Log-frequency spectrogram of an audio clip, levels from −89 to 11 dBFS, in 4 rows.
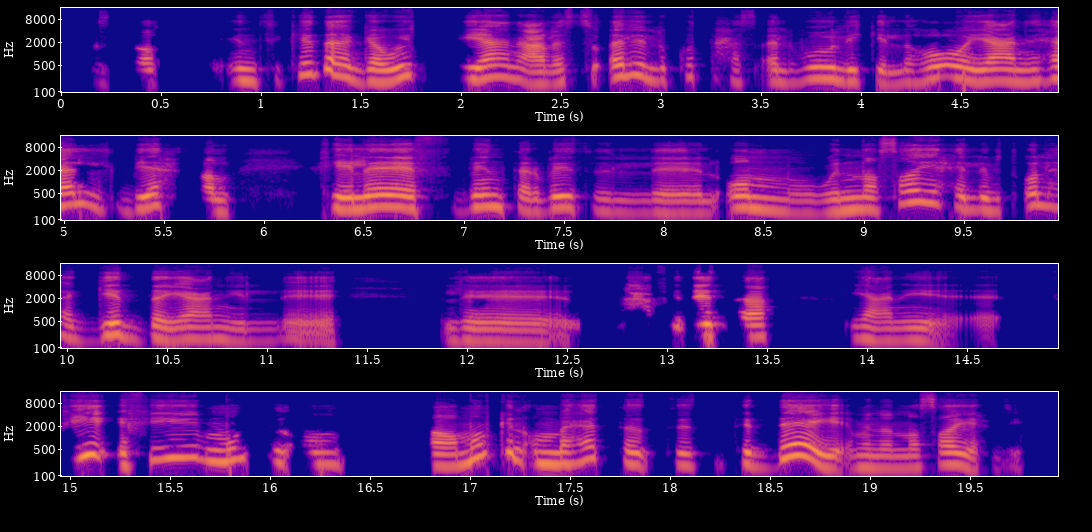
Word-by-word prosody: بالضبط. 185 0 -9 0.3
أنتِ 195 -1 -4
كده 280 -2 +2
جاوبتِ 205 +4 +1 0.2
يعني 225 +1 +3
على 165 +1 +3
السؤال 245 +8 -1
اللي 205 -5 -4
كنت 250 +3 -18
هاسأله 185 +4 -2
لِك، 190 -2 -4
اللي 170 +2 -7
هو 230 +6 +2
يعني 195 -1 +2
هل 235 0 +2
بيحصل 180 -3 -1 0.5
خِلاف 205 +1 +5
بين 220 +4 -1
تربية 205 +2 +1
ال 165 -2 -13
الأم 165 +5 -1
والنصايح 190 - -2
اللي 190 -2 -2
بتقولها 225 +5 -5
الجِدّة 185 +1 +1
يعني 175 -1 -2
ال 150 0 -9 0.5
ل - - -14 0.8
لحفيدتها؟ 360 - +2 0.4
يعني 165 -2 -6 0.5
في 335 - +3
في 295 +8 -1
ممكن 245 -1 -2 0.2
م 205 0 -6 0.5
آه. 185 -1 +5
ممكن 300 - +1
أمهات 220 +7 0
تت 205 -2 -1
تت 195 -1 -5 0.2
تتضايق 205 - +6
من 170 -1 -6
النصايح 165 +5 -2
دي. - - -28
200 Hz, 130 wpm, -25 LUFS, 175-235 Hz, 0.8 s, تتضايق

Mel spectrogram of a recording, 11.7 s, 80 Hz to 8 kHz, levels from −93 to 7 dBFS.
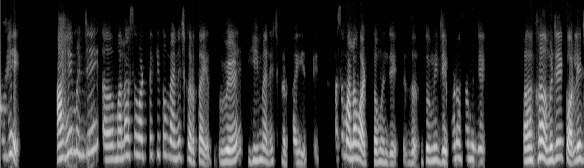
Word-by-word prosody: आहे. 310 - +2 0.8
आहे 265 +9 +5
म्हणजे 355 0 -2 0.2
अ, - - -3 0.2
मला 245 +5 +1
असं 310 +2 -6
वाटतं, 300 0 -2
की 320 - -8
तो 320 - -5
मॅनेज 270 0 -2
करता 200 -4 +1
येतं. 185 - -5
वेळही 205 +1 +2
मॅनेज 200 -3 -3 0.2
करता 180 0 -4
येते. 180 -2 -10 0.4
असं 325 - -11
मला 260 -2 +5
वाटतं 185 -4 +1
म्हणजे 180 -3 -4 0.3
ज - - -3 0.3
तुम्ही 215 +1 +2
जे 195 +1 +3
पण 245 - -4
असं 255 -1 -4
म्हणजे 410 - -2 0.8
अ, 205 - +2 0.2
हां, 275 -5 +7
म्हणजे 235 +5 +3
कॉलेज 230 +7 +5
245 Hz, 155 wpm, -21 LUFS, 200-290 Hz, 0.8 s, हां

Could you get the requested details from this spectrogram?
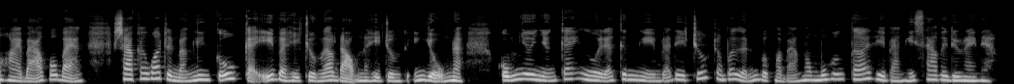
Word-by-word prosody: hoài 185 -6 0
bão 145 +4 -1
của 220 +2 0
bạn? 165 -5 -1 0.3
Sau 240 -1 +3
cái 260 +1 -1
quá 270 +1 +2
trình 210 -7 +2
bạn 155 +2 -1
nghiên 215 +2 +3
cứu 245 +6 +1
kỹ 205 - +1
về 200 - +3
thị 170 - 0
trường 170 -3 0
lao 190 +3 +2
động 170 0 +1
nè, 170 - +2
thị 165 - +1
trường 165 -4 -1
tuyển 195 +2 +1
dụng 175 -2 +4
nè, 180 -3 +4 0.3
cũng 190 +3 +3
như 245 0 +3
những 190 -5 +1
cái 250 +4 -4
người 200 -9 +1
đã 160 - -1
kinh 225 -3 +1
nghiệm 160 -5 -2
đã 155 +1 -5
đi 220 +2 -1
trước 285 +4 -3
trong 230 -6 -3
cái 235 - -2
lĩnh 195 0 -1
vực 180 -2 -4
mà 160 - -3
bạn 150 +4 -6
mong 200 0 +1
muốn 220 +2 +1
hướng 240 0 -3
tới. 235 +3 -2
Thì 210 - +2
bạn 165 -2 -4
nghĩ 175 +2 -1
sao 215 +2 -3
về 200 -2 0
điều 185 -1 +2
này 175 -1 +3
nè? 170 -3 -4
195 Hz, 310 wpm, -21 LUFS, 170-225 Hz, 0.3 s, dụng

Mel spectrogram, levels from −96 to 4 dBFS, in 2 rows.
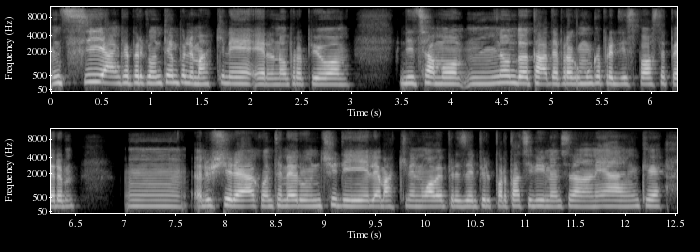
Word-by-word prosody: mhmm, 240 - -1
sì, 275 +3 0
anche 240 -1 +4
perché 240 0 +1
un 235 +1 0
tempo 250 0 0
le 225 - +1
macchine 220 0 +1
erano 200 -1 0
proprio 200 -1 0 0.5
diciamo, 225 -1 +2
mhmm, 220 +1 -7
non 245 0 +2
dotate, 220 -1 +4
però 220 0 +2
comunque 220 +2 -3
predisposte 215 0 -1
per, 200 -1 -1 0.5
mhmm, 205 -1 -8 0.2
riuscire 210 0 +3
a 200 +1 +4
contenere 205 0 0
un 205 +1 -4
CD. 210 -2 -1
Le 200 - +2
macchine 200 +1 -3
nuove, 200 0 +2
per 200 0 -10
esempio, 195 +1 -4
il - - -7
porta 200 +1 -2
CD 205 0 -5
non 195 0 -5
ce 200 - -9
l'hanno 195 -1 +1
neanche. 200 +1 -2
210 Hz, 170 wpm, -24 LUFS, 200-225 Hz, 0.5 s, anche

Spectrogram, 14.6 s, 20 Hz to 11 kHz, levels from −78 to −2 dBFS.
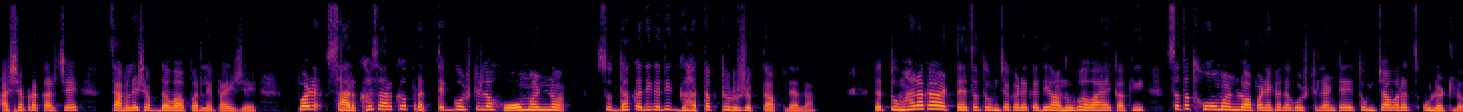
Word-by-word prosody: अशा 215 +5 -2
प्रकारचे 245 -1 -2 0.4
चांगले 240 +1 +3
शब्द 235 -4 -2
वापरले 215 -1 0
पाहिजे. 195 -2 -4 0.4
पण 320 +1 +6
सारखं-सारखं 310 +6 0
प्रत्येक 265 -1 -4
गोष्टीला 300 +1 -1
हो 245 +1 +7
म्हणणं 270 -2 +3 0.4
सुद्धा 275 -1 -2
कधी-कधी 290 +1 -1
घातक 245 +5 -2
ठरू 280 -4 +2
शकतं 240 -2 -2
आपल्याला. 190 -3 -6 0.6
तर 280 - +2
तुम्हाला 305 +4 +5
काय 360 0 +6
वाटतं? 310 -3 +3
ह्याचं 260 +1 +1
तुमच्याकडे 260 -1 0
कधी 260 0 0
अनुभव 250 +1 +2
आहे 250 0 +2
का 240 - 0
की 255 0 -3 0.3
सतत 365 +1 -2
हो 320 -1 0
म्हणलो 290 -3 +2
आपण 255 0 +1
एखाद्या 250 0 -1
गोष्टीला 245 0 -3
आणि 240 - -2
ते 250 0 +1
तुमच्यावरच 255 0 -1
उलटलं? 215 -4 -1
255 Hz, 160 wpm, -24 LUFS, 240-280 Hz, 0.6 s, हो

